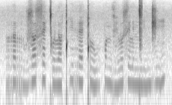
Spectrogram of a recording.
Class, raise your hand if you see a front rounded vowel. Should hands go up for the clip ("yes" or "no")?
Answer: no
